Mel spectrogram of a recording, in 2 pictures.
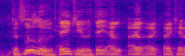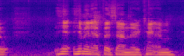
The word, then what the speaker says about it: Cthulhu: Chutlalab, right? Or I could never pronounce it. Cthulhu. Cthulhu.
